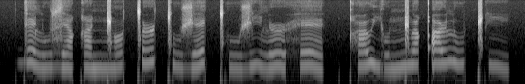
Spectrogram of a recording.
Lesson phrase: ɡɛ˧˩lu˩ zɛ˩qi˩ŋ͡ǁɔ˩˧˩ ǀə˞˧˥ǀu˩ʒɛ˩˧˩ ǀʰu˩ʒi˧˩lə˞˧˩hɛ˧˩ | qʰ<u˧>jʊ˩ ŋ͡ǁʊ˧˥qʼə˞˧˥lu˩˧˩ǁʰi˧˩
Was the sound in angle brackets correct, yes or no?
no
